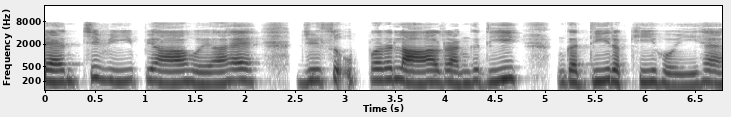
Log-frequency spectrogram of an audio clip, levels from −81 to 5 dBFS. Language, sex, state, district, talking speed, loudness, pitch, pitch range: Punjabi, female, Punjab, Pathankot, 125 wpm, -20 LUFS, 195 Hz, 185-210 Hz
